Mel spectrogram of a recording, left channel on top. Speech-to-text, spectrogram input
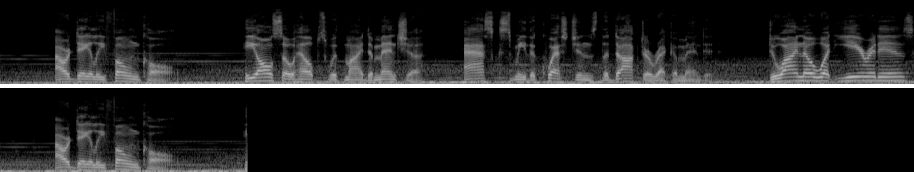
Our daily phone call. He also helps with my dementia, asks me the questions the doctor recommended. Do I know what year it is?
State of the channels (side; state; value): right; drops out; at 2.5 s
